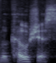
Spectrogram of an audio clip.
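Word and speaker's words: Lukošius: I pronounce that last name, Lukosius. That's not how I would have guessed, but I'll take it.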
